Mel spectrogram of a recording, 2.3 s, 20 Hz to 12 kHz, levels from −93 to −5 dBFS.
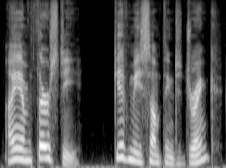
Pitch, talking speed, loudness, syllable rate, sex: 175 Hz, 210 wpm, -18 LUFS, 6.0 syllables/s, male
